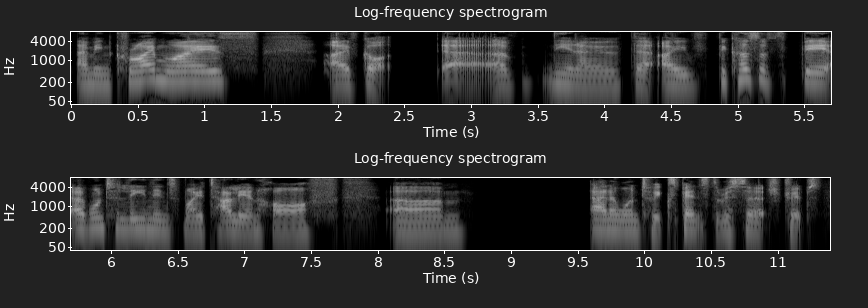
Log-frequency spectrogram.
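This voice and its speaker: A woman's voice: on the low side, expressive, measured pace, a bit bright, dry recording, clean studio sound. A woman chatting casually as an interview guest, with a wry, self-deprecating sense of humour. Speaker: guest author.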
